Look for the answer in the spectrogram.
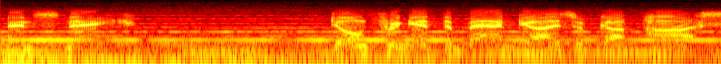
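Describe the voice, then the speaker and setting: An actor playing an earnest military support officer in a video game, brisk and urgent. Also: male voice, mid-range voice, natural voice. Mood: serious. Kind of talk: dramatic video game acting. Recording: loud music and aircraft noise behind.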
